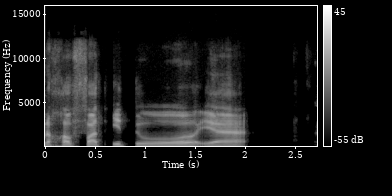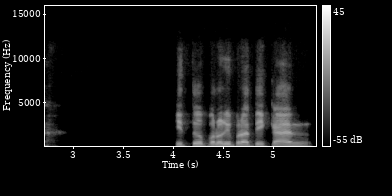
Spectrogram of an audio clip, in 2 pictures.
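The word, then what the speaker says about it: خفت: Nah, kata khaffat di situ harus jelas ngikut F-nya.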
